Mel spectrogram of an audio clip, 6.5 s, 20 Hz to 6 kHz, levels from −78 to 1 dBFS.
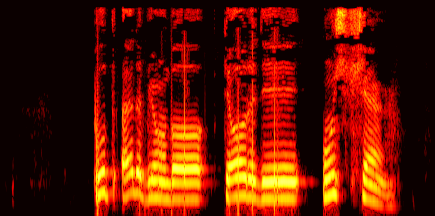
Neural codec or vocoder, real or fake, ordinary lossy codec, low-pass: none; real; MP3, 24 kbps; 5.4 kHz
